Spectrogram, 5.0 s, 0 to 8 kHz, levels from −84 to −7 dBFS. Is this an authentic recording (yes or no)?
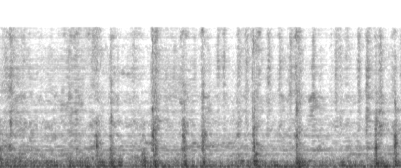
no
